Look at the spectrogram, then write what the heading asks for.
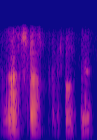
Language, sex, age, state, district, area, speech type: Marathi, male, 30-45, Maharashtra, Osmanabad, rural, conversation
